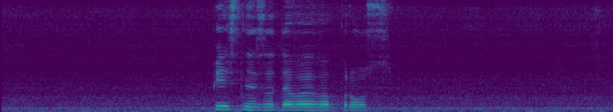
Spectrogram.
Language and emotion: Russian, neutral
